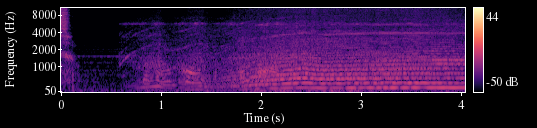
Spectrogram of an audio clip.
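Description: Quadcopter drone's motors and propellers spinning up: a buzz that rises in pitch about half a second in, then holds steady as the drone lifts off and hovers.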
